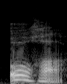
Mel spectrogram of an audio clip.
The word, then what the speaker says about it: auras: Alright, then tu auras. Final S not pronounced.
